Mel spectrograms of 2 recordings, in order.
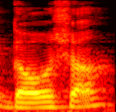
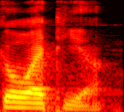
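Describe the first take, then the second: First: The ending is pronounced as 'sha'. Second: The ending is pronounced as 'tee-ah'. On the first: "I've heard people say Gosha, ... Pronouncing the Tia as Sha" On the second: "I have come to the conclusion it's pronounced Goetia"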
